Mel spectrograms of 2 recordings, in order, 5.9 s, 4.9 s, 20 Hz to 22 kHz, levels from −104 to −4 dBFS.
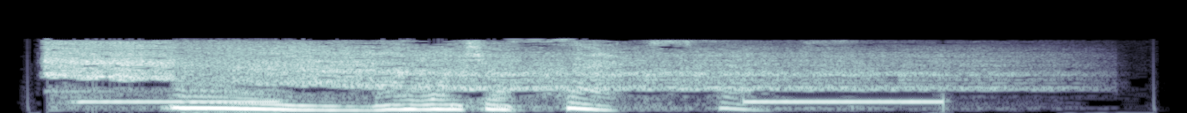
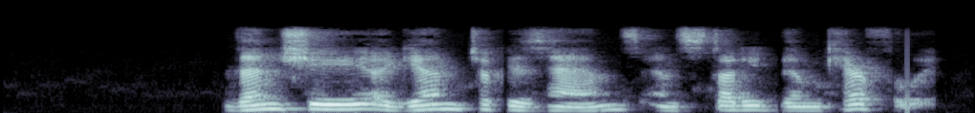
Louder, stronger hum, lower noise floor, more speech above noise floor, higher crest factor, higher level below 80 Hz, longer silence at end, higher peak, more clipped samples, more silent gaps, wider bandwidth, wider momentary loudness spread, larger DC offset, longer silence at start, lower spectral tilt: first, -9 LUFS vs -22 LUFS; neither; second, -43 dBFS vs -86 dBFS; second, 32 dB vs 64 dB; second, 10 dB vs 20 dB; first, -48 dBFS vs -62 dBFS; first, 0.65 s vs 0.2 s; first, 0 dBFS vs -4 dBFS; first, 0.9% vs under 0.1%; neither; second, 5.4 kHz vs 8.2 kHz; about the same, 12 LU vs 12 LU; neither; second, 0.2 s vs 1.15 s; first, -6.5 dB/octave vs -5 dB/octave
